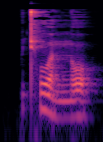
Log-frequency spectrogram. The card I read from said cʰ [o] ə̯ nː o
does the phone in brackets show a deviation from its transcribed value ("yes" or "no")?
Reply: yes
